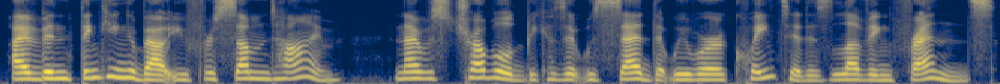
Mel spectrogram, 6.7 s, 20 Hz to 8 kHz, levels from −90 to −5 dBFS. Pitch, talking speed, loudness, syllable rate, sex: 205 Hz, 215 wpm, -19 LUFS, 5.3 syllables/s, female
